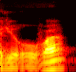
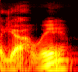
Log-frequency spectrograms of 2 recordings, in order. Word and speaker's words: YHWH: Kata Yehova itu membacanya ya dari 4 kata, tetragrammaton, YHWH, bisa dibaca Yehova, bisa dibaca Yahweh, sama saja.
